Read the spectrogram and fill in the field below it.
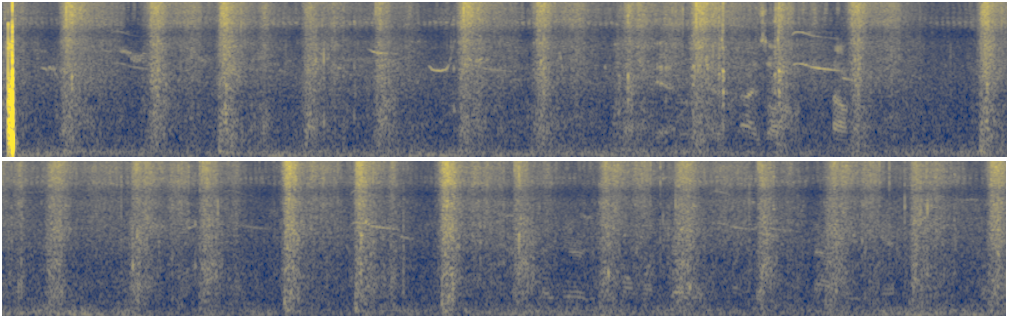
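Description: Footsteps rustle steadily through dry grass.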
